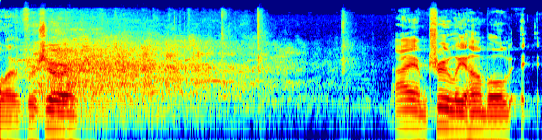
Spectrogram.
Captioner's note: laughter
